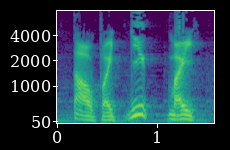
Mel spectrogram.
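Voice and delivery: screaming out, yelling, shouting. Hà charges after the fleeing demon, yelling. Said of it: "Hà lao theo mà hét lên".

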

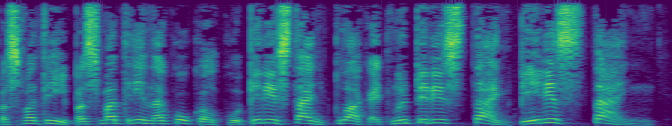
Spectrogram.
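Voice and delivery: very high-pitched voice, nearly yelling. A daughter begs her crying mother to stop, almost shouting. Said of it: "почти закричала".

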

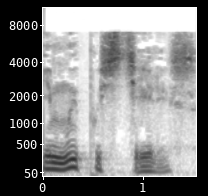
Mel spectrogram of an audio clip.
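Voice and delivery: plain

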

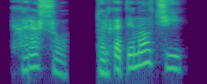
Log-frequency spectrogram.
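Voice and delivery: usual speaking voice

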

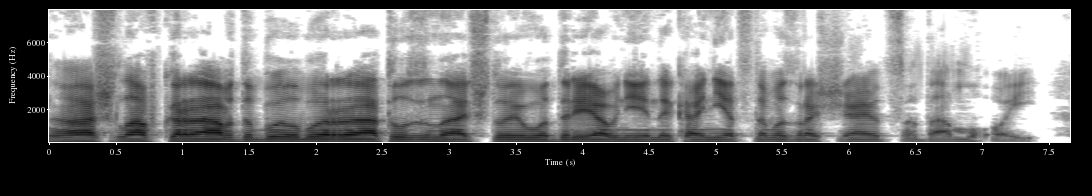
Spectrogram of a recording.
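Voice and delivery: loud, growling monster voice. As corpses close in on Angus, the creature speaks, growling creature voice. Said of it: "прорычало существо".

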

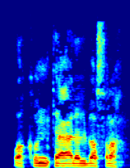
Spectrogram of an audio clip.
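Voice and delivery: ordinary talk, nothing marked

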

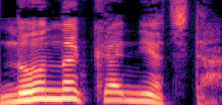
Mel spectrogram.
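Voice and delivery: loud, glad, joyful cry of delight. Narrator by a campfire noticing glowing hands, joyful exclamation. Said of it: "радостно воскликнул я".

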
